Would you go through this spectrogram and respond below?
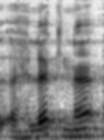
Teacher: عندنا الحرف مخرج الحلق، عندنا الهاء في كلمة أهلكنا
